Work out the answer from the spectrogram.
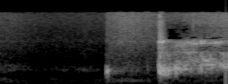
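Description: A person clears the throat with a short cough-like burst followed by a longer, harsher rasp, both loud against an otherwise quiet background with no speech.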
